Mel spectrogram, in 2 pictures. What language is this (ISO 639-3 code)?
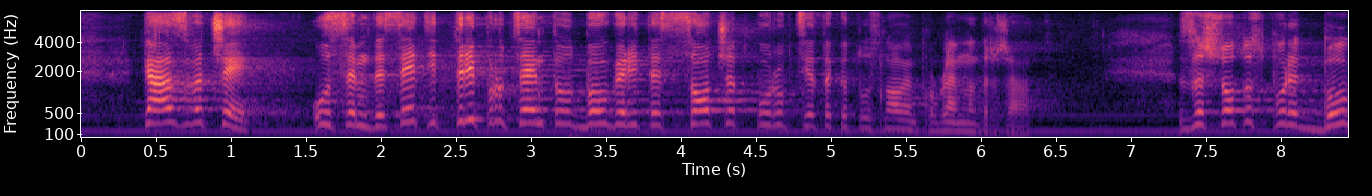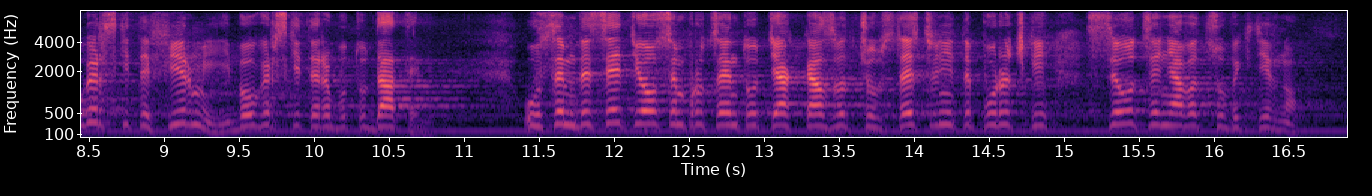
bul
